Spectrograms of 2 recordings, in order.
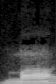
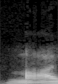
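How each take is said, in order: First: The pitch rises from middle to high. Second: The pitch dips low and then rises. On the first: "ma is the second tone" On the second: "ma is the third tone"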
